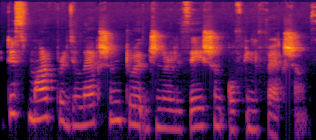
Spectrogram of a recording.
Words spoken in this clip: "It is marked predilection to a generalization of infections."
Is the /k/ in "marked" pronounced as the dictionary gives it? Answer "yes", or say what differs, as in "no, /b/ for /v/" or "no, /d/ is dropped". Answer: no, /k/ is dropped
